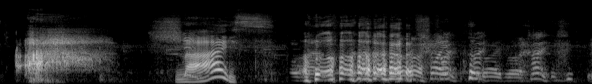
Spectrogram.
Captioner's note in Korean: 웃음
